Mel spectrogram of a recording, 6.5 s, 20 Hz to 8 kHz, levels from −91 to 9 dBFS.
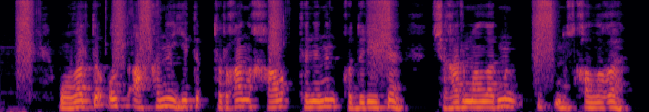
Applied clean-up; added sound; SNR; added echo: classical method spectral subtraction.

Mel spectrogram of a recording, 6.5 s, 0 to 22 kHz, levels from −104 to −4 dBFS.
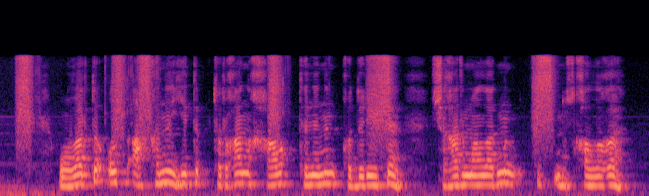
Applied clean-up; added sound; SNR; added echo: none; Liquid; 13 dB; none.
